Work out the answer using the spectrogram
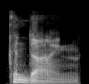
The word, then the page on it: condign: British English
